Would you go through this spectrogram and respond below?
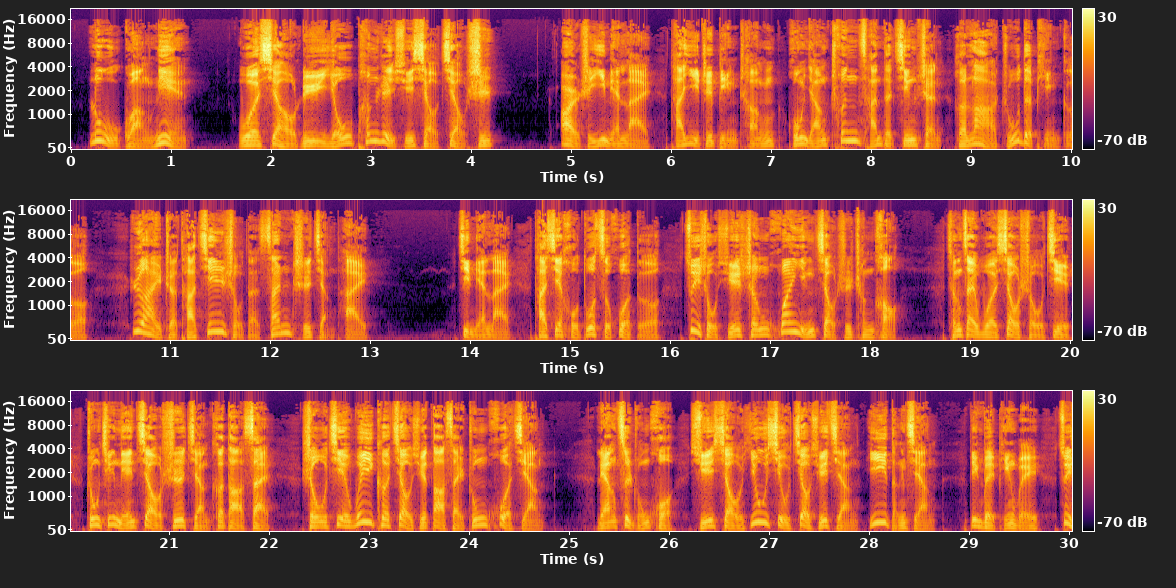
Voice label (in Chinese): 男 人物; 金讲台人物展播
